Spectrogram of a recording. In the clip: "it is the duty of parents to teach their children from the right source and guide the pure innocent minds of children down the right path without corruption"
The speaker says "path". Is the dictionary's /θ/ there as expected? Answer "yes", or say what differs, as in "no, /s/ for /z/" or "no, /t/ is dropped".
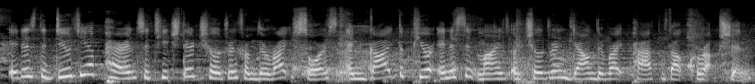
yes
